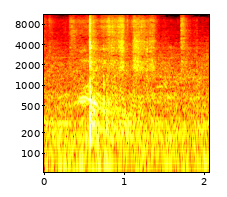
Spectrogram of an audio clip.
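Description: Tennis racket striking the ball once, a sharp crack about half a second in, during a rally.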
